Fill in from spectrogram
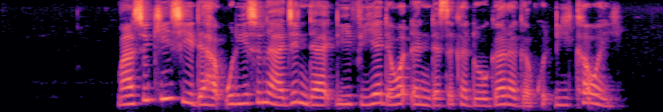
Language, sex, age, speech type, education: Hausa, female, 30-45, read, tertiary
